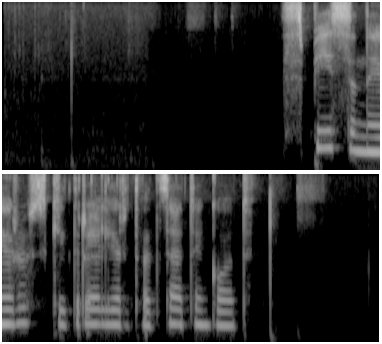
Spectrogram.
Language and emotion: Russian, neutral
